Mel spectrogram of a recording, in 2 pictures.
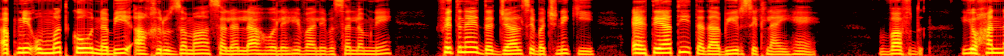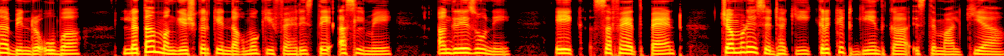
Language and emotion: Urdu, neutral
